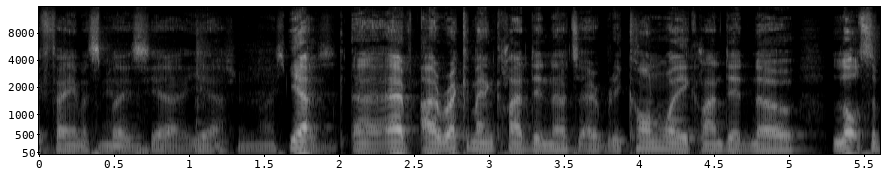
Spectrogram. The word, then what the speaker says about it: Llandudno: Llandudno, yeah. Welsh, so they pronounce it Llandudno.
